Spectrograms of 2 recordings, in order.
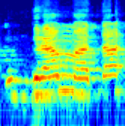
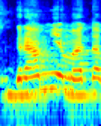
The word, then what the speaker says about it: Gram Mata: The Gram Mata is a Khand Kavya written by Kalapi. Some people pronounce it's Gramya Mata, but originally it's Gram Mata.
